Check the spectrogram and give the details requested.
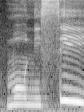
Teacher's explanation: a palavra município de sílaba tônica si · Ela é paroxítona porque sua penúltima sílaba é tônica, ou seja, a mais forte, e acentuada porque recebe a acentuação gráfica, que é o acento agudo. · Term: paroxítona acentuada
